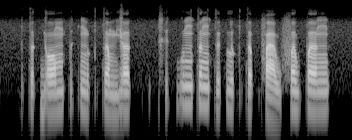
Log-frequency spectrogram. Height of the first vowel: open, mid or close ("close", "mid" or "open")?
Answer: open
